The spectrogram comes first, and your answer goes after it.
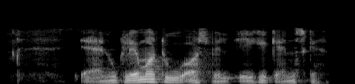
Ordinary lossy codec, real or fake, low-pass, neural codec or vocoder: MP3, 48 kbps; real; 5.4 kHz; none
